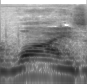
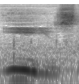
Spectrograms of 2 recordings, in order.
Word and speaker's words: Ys: Or Wise is like people like to say, but it's pronounced, it's actually Ys, the Ys series.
